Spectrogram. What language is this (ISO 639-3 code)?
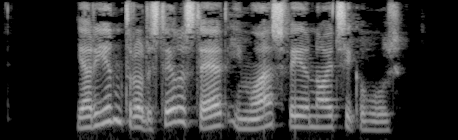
fry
